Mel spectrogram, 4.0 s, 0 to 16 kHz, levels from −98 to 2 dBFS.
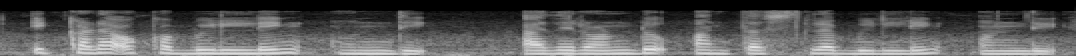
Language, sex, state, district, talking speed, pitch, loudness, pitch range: Telugu, female, Telangana, Mahabubabad, 135 wpm, 205 Hz, -16 LUFS, 195-220 Hz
